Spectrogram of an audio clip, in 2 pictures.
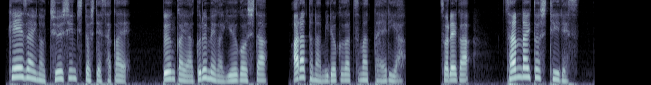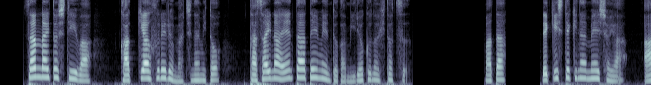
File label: female; 落ち着いた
